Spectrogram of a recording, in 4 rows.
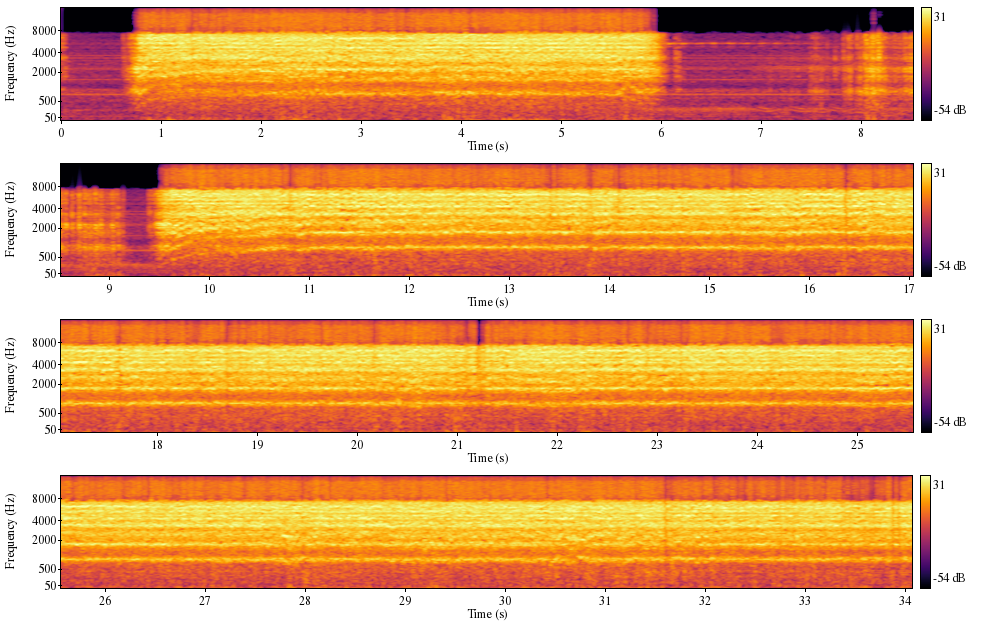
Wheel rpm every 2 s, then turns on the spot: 60, 190, 180, 10, 30, 200, 230, 230, 230, 230, 230, 230, 230, 230, 230, 230, 230.
none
